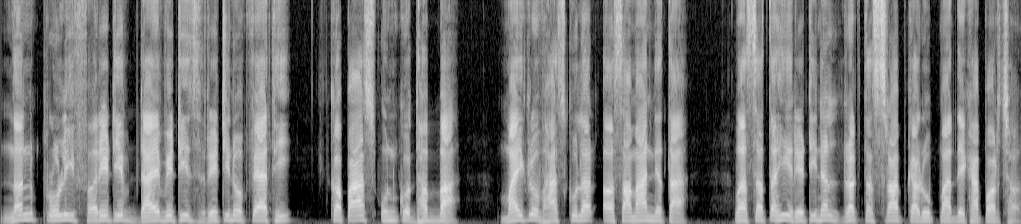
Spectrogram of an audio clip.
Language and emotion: Nepali, neutral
